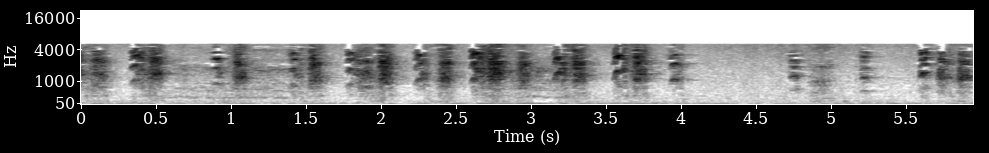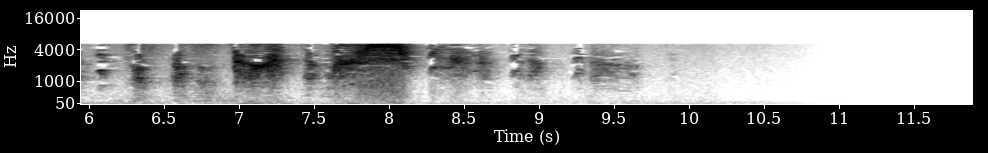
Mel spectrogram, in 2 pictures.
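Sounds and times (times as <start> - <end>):
monkeys calling: 0.0 - 4.2, 4.8 - 9.8.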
